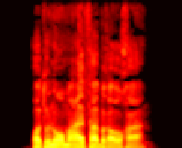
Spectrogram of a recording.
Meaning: alternative form of Ottonormalverbraucher
- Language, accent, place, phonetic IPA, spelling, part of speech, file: German, Germany, Berlin, [ˌɔto nɔʁˈmaːlfɛɐ̯ˌbʁaʊ̯xɐ], Otto Normalverbraucher, noun, De-Otto Normalverbraucher.ogg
